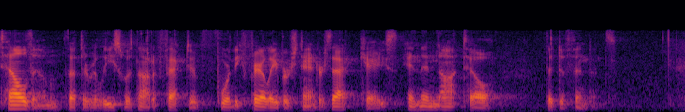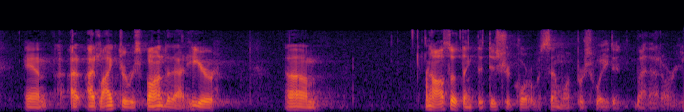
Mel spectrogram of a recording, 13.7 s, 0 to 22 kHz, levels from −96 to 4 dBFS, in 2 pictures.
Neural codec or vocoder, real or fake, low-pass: vocoder, 22.05 kHz, 80 mel bands, Vocos; fake; 7.2 kHz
